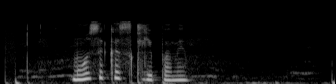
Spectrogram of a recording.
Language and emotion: Russian, neutral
